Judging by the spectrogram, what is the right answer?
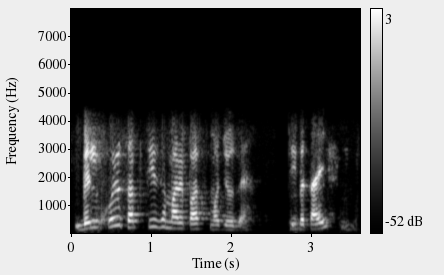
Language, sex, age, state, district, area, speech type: Urdu, female, 60+, Delhi, South Delhi, urban, conversation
